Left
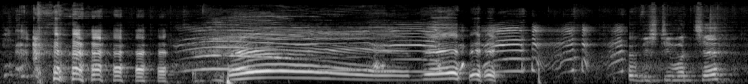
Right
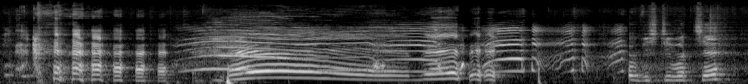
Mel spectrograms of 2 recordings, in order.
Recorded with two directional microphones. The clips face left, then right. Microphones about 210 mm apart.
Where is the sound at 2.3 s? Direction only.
20° left (ahead or behind).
